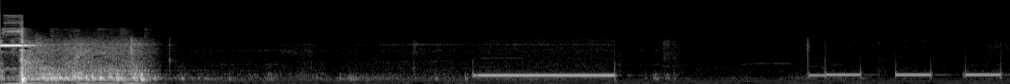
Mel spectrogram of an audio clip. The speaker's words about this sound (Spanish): Bueno, pues el teléfono se ve que está comunicando, entonces lo que vamos a hacer es leerla aquí en directo y espero que la esté escuchando.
